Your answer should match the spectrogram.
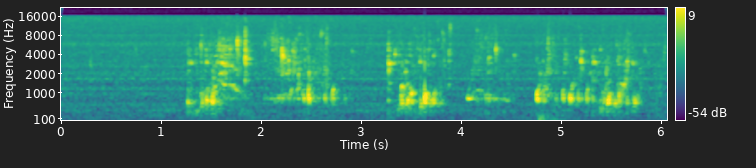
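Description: Air puffed from the cheeks through drinking straws into cups of water, bubbling in a series of short bursts that begin about a second in. This is the cheek-puff exercise used to learn circular breathing for the clarinet.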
